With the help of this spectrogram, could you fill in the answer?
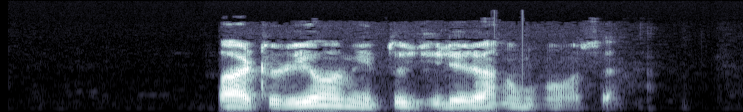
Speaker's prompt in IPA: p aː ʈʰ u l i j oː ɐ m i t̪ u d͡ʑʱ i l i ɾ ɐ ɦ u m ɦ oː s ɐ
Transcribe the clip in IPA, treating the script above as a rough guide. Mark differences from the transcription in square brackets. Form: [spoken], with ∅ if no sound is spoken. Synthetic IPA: p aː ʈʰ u [ɾ] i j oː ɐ m i t̪ u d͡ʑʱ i l i ɾ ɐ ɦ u m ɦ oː s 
